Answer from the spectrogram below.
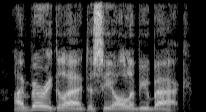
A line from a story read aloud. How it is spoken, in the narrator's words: he said curtly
